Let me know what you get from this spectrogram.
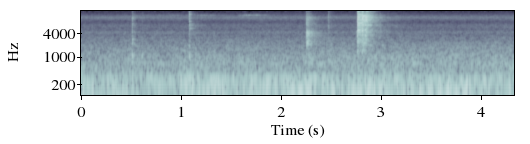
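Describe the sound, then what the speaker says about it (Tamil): Garlic and chili powder being pounded for mor kulambu, with a few sparse, sharp metallic taps against a low steady background hum, no speech. "மிளகாத்தூளை சேர்த்து இந்த மாதிரி நல்லா இடித்து எடுத்துக்கணும்"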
